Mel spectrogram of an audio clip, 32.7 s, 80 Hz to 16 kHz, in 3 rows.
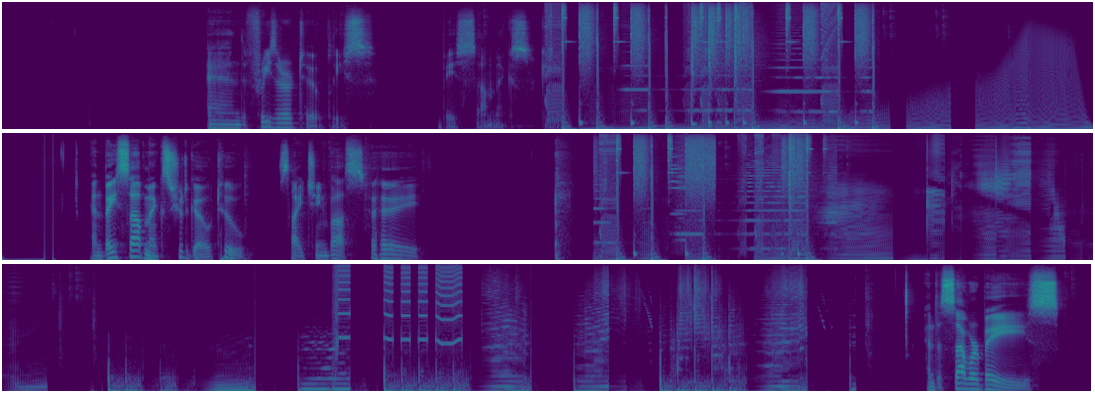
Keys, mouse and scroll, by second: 2.6 click, 3.4 click, 4.8 click, 5.5 space, 6.5-7.5 scroll up 2, 8.8 click, 9.4 click, 11.4 space, 12.3 click, 14.1 click, 14.6 space, 16.9 click, 17.8 click, 18.8 click, 19.3 click, 20.5 ctrl+scroll up 2, 21.6 scroll down 2, 22.3 space, 22.5 click, 23.0-23.7 ctrl+scroll down 5, 24.5-25.3 scroll down 4, 26.2-26.5 scroll down 2, 27.3 scroll down 2, 28.8 ctrl+click, 29.7 scroll down 2, 30.1-31.0 scroll up 4, 30.4 space, 31.0 scroll down 2, 32.5 click.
